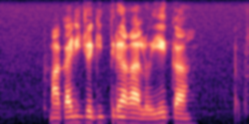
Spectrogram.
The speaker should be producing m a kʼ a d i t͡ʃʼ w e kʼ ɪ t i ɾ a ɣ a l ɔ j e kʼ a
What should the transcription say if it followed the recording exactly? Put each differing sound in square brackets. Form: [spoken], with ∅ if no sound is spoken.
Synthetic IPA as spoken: m a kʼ a d i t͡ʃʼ w e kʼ ɪ t i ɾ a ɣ a l ɔ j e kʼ a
